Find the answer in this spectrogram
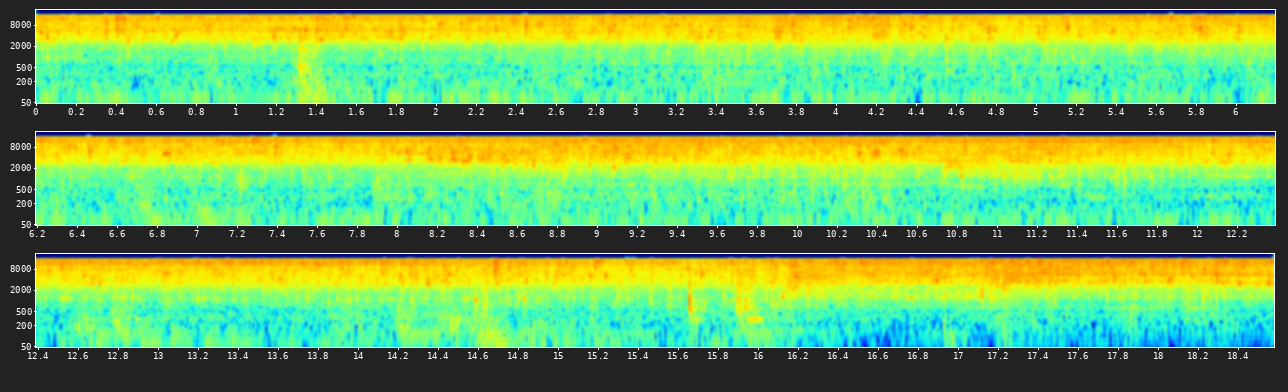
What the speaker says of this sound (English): how you fry some turkey chops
